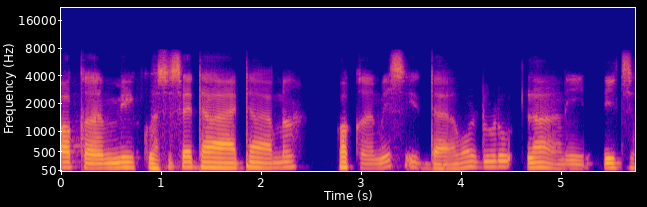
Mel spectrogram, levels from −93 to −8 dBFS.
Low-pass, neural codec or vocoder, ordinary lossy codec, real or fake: none; codec, 16 kHz, 1 kbps, X-Codec, HuBERT features, trained on general audio; none; fake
